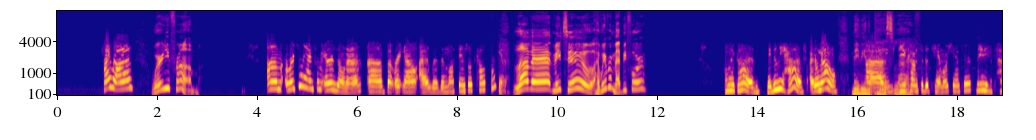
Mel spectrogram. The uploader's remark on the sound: Listener Phone Call Extravaganza!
